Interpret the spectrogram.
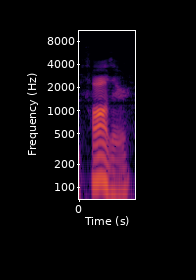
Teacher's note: the A as in father is considered a low vowel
